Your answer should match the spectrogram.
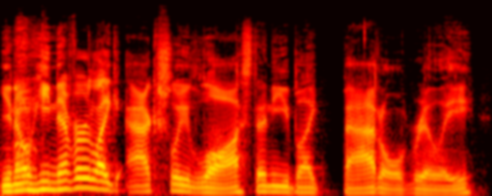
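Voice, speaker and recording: Low-voiced man casually reacting. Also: big pitch swings, normal speed, no echo, soft background music. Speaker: reaction video host.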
